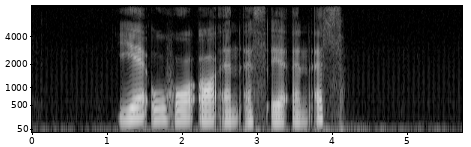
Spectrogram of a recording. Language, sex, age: Norwegian, female, 24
